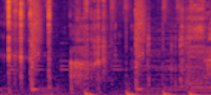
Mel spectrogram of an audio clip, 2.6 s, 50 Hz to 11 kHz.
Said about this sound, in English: we're going to have a 10-second eating ASMR.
